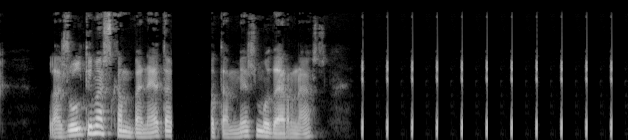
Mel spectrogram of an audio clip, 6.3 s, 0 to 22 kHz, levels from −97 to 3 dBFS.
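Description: From 1.72 to 2.12 s the speech drops into a clean hole of near silence lasting about 402 ms, ending just before "més modernes". There is no click, hiss or noise burst at either edge, only a very quick fade down and back up. This is a digital wireless dropout: the radio link lost too much data, and the receiver muted its output rather than pass on corrupted audio.

From 3.64 s to the end, shortly after "més modernes", the same 118 ms fragment plays again and again, each time followed by about 131 ms of dead digital silence. The result is a steady stutter with silent gaps that repeats every 249 ms, ten times in all. The likely cause is a stalled player or stream that replayed its last buffered fragment at each retry and then ran empty. The speech that belonged in that stretch never arrives.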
